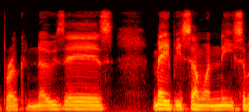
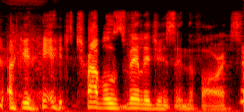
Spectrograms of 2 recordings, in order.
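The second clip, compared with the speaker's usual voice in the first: ordinary delivery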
